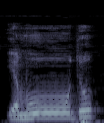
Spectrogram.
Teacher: حی لا، لام کے بعد الف ہے، تھوڑا سا لمبا کریں گے۔ یموت، میم کے بعد واو ہے، تھوڑا سا لمبا ہوگا اور تا کو لمبا نہیں کرنا پیش کی وجہ سے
